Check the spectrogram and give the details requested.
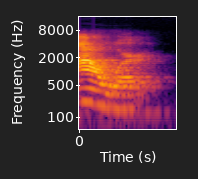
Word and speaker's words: hour: gente tem alguns exemplos an hour an hour Teoricamente se a gente for seguir a regra da consoante da vogal não faria sentido ser an seria a hour só que our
